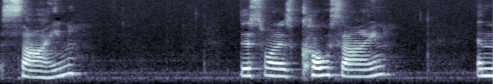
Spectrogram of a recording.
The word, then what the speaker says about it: sine: is the adjacent side this is pronounced sign this one is cosine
